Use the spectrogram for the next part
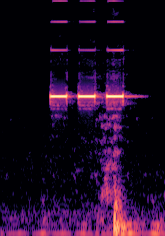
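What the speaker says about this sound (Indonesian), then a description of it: "Nah, pokoknya sampai bunyi bip-bip ya." A Galvanic Spa facial device sounding three short, high electronic beeps in an even row, quiet and close, with a soft low thump under the last one.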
